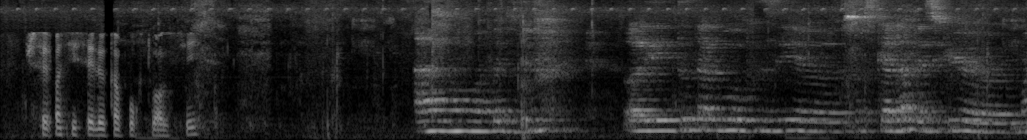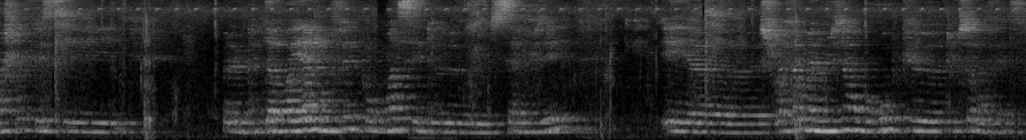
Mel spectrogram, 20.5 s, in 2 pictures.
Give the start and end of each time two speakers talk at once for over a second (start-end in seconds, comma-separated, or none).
none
